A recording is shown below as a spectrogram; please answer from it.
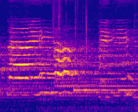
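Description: Background music with a singing voice holding long notes.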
